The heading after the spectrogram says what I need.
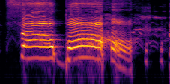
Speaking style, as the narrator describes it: she yells

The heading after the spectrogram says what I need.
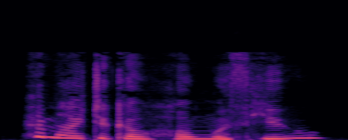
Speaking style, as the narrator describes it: cried she, frightened

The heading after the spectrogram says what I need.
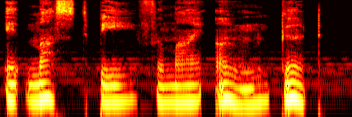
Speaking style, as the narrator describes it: said Coco

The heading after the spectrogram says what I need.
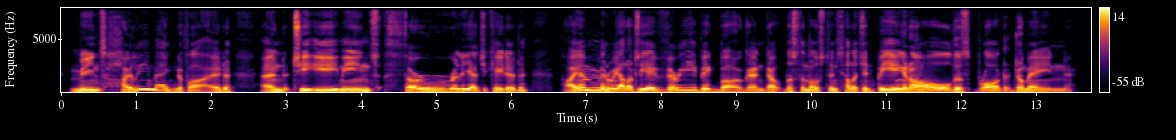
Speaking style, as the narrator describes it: said the Wogglebug pompously

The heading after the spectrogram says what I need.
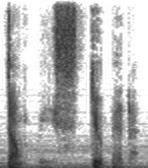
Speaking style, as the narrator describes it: she snapped in a surprisingly stern tone

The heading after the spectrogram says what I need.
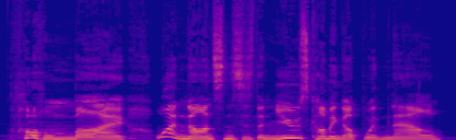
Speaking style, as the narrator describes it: He said, chuckling to himself

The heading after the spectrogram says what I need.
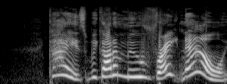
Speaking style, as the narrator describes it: yelled Donnie, as angry vendors chased them

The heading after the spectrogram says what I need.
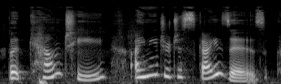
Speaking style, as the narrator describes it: Carmelita whined

